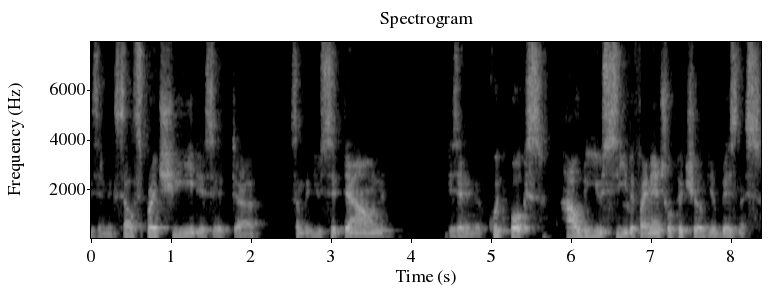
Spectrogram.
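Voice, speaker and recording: At a moderate speed, a man delivers his words with a somewhat breathy quality. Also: fairly high pitch for a man, ordinary pitch variation. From Russia. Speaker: salesperson. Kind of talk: sales pitch.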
